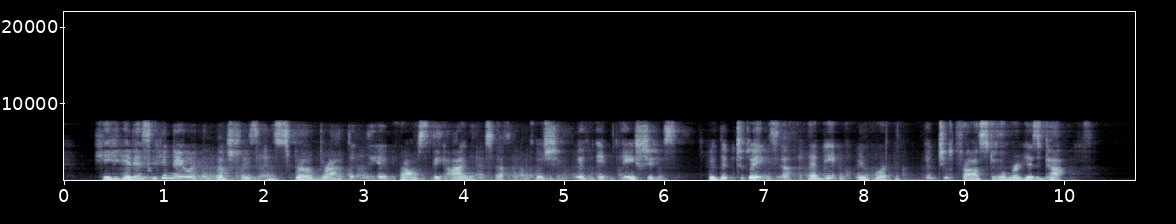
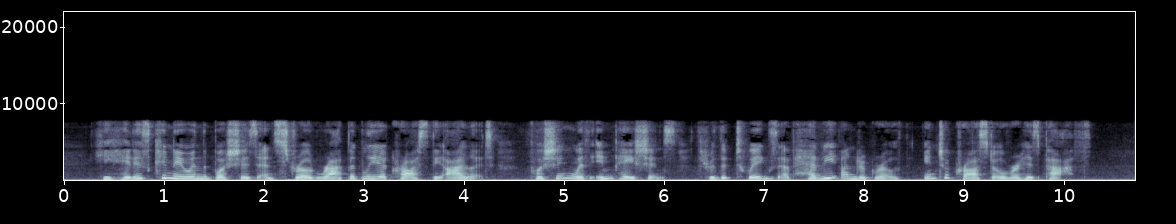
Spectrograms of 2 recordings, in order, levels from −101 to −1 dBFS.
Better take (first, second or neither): second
